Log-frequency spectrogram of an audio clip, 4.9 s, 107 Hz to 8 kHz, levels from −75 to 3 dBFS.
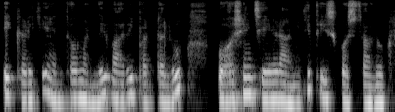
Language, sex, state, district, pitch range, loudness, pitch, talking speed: Telugu, female, Telangana, Nalgonda, 160-190 Hz, -22 LUFS, 170 Hz, 95 wpm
